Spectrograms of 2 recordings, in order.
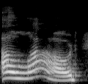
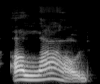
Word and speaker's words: aloud: Singing aloud is not allowed. Maybe at work, maybe at the library. It is not allowed to speak aloud in here.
